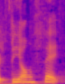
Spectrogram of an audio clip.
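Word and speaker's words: fiancée: Fiancé F-I-A-N-C-E 表示未婚夫，未婚妻的发音与未婚夫的发音完全相同，都是 Fiancé，但是呢，未婚妻的英文比未婚夫的英文结尾多了个字母 E。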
